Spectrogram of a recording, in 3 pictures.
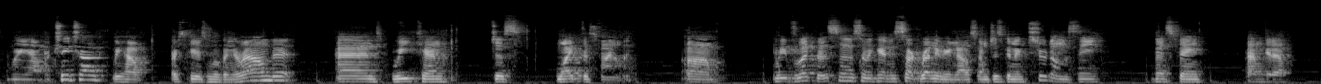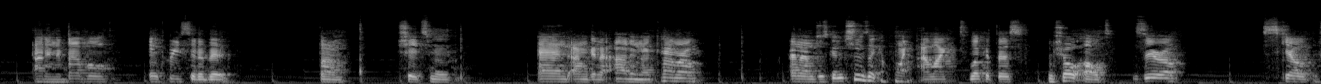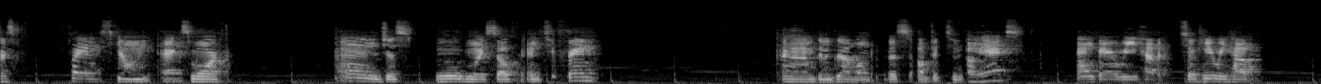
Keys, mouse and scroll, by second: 0.2-0.5 middle drag, 0.5-0.9 scroll up 4, 0.9 scroll down 4, 1.1 space, 1.4-2.1 middle drag, 2.1 space, 2.5-4.2 middle drag, 4.2 scroll down 5, 4.4-5.6 middle drag, 5.6 space, 6.0 space, 7.0 click, 7.7 Tab, 8.5 2, 8.7 click, 9.7 e, 14.2-16.7 drag, 16.7 Tab, 17.5 right drag, 17.7-20.2 middle drag, 20.2 shift+a, 20.5-20.9 middle drag, 20.9 scroll, 21.0-24.4 middle drag, 24.4 ctrl+alt+KP_0, 26.0 click, 26.6 click, 27.4 s, 30.1 click, 30.8 g, 33.5 drag, 34.7 g, 36.6 click, 36.7 space, 37.4 z, 38.1-38.8 scroll up 4, 39.1 scroll down 2.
